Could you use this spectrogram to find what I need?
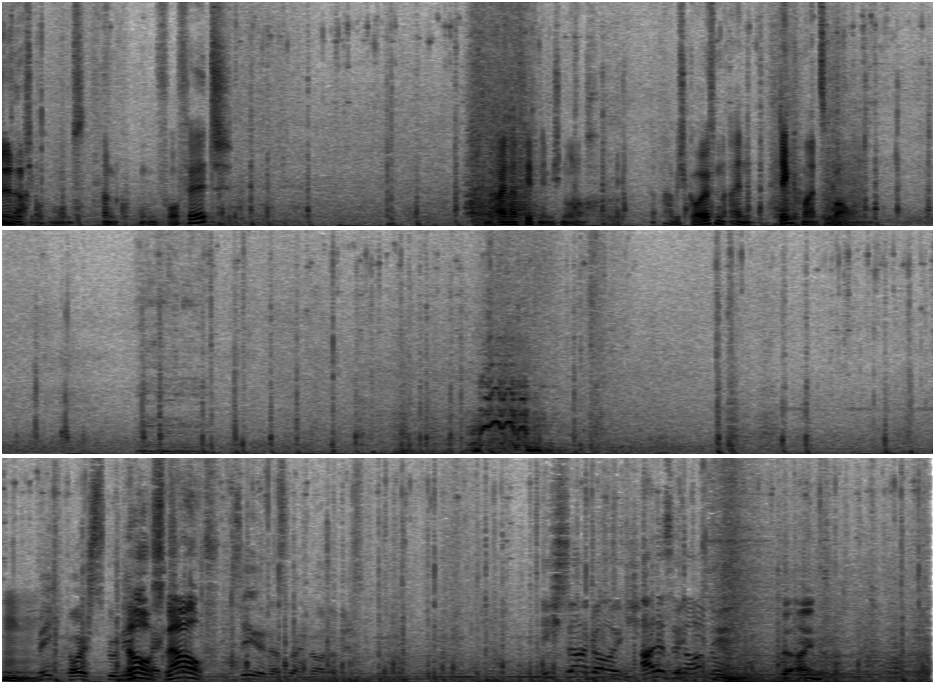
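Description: A horse gallops, its hooves pounding on the ground.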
